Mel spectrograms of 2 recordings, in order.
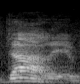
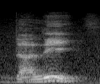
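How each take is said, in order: First: The stress is on the first syllable. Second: The stress is on the last syllable. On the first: The speaker calls it wrong. "in America we pronounce Dali" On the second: The speaker calls it right. "emphasis on his last uh, letter, I"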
